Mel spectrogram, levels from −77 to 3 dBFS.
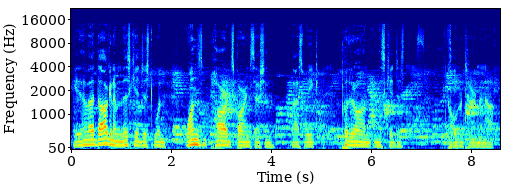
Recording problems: background chatter; noticeable; throughout; 3 voices, 10 dB below the speech

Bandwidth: 14.5 kHz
